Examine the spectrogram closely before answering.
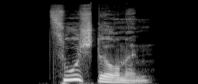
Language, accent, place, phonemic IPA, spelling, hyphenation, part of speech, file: German, Germany, Berlin, /ˈt͡suːʃtʏʁmən/, zustürmen, zu‧stür‧men, verb, De-zustürmen.ogg
- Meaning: to rush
